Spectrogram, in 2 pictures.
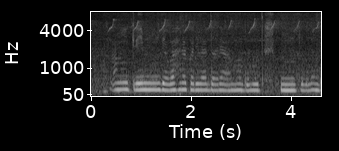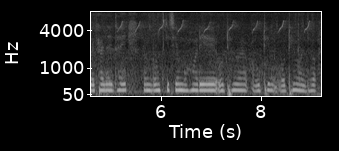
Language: Odia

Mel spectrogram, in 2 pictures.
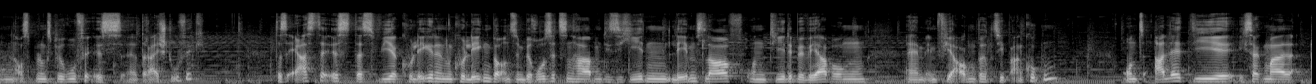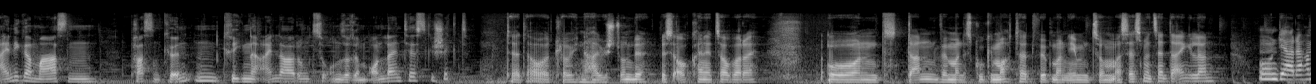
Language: German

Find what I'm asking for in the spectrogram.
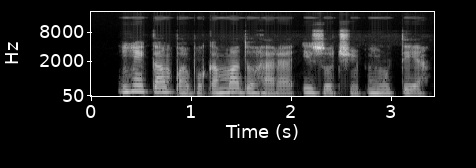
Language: Igbo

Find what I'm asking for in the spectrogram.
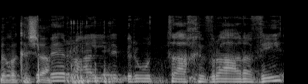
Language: Hebrew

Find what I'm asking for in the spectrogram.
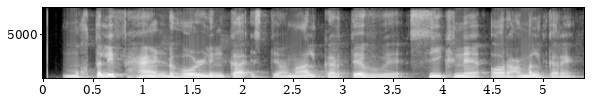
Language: Urdu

